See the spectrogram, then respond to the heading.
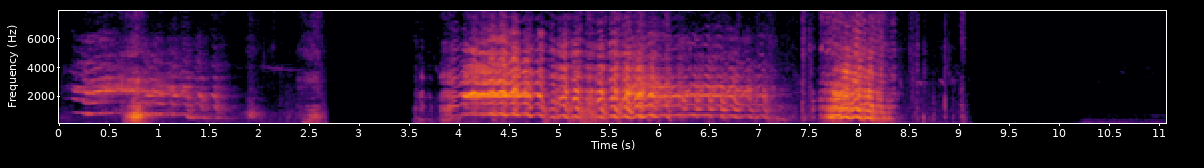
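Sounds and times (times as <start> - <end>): horse whinnying: 0.1 - 1.8, 3.6 - 8.4.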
